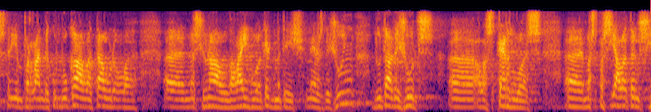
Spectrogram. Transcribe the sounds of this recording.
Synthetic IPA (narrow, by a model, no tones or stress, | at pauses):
st̪əɾiəmpəɾland̪əkumbukalət̪awɾələ | nəsiunalˠd̪əlajɣwəːkɛt̪mət̪eʃmɛzðəʒuɲd̪ut̪aðəʒud͡z | əələspɛɾðuəsəməspəsialˠət̪ənsi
